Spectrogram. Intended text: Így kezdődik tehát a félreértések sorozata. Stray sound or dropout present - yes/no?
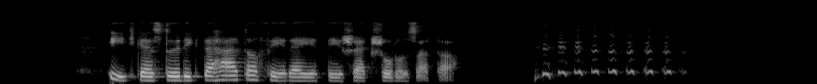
yes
